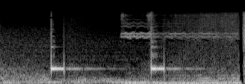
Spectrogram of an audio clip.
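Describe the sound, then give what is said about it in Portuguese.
A radio station's three-second time signal sounds as two short mid-pitched beeps a second apart. A higher steady tone enters between them and holds to the end over a low background hum. “Atenção, emissoras associadas, para o toque de 3 segundos.”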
